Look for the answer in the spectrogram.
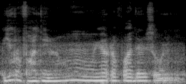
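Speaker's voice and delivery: breathy whisper, no voice at all. Real, not acted. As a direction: whisper it as if awed. Hushed moment at the spirit box.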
